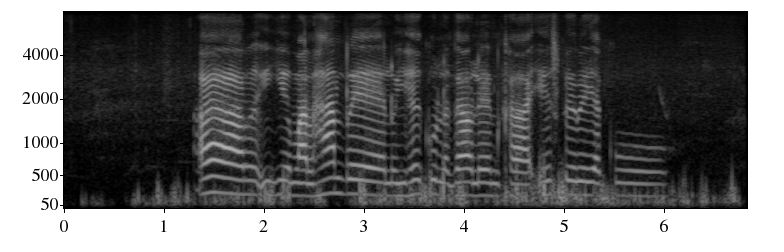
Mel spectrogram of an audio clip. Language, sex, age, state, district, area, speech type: Santali, female, 60+, West Bengal, Purba Bardhaman, rural, spontaneous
